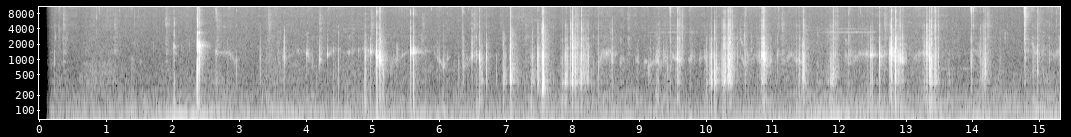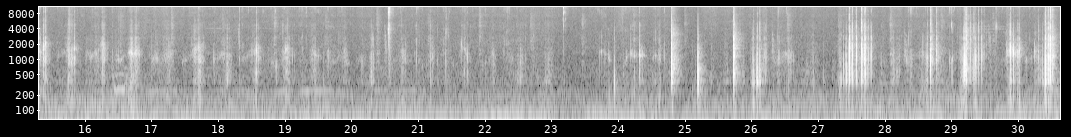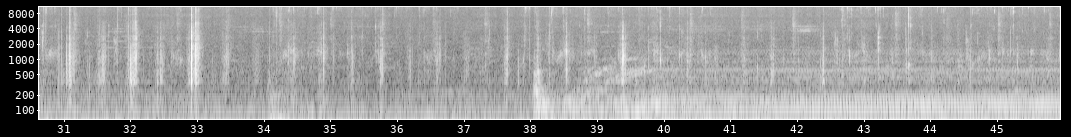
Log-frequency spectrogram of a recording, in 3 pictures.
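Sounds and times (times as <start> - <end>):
person chewing crunchy food: 0.2 - 45.9.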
